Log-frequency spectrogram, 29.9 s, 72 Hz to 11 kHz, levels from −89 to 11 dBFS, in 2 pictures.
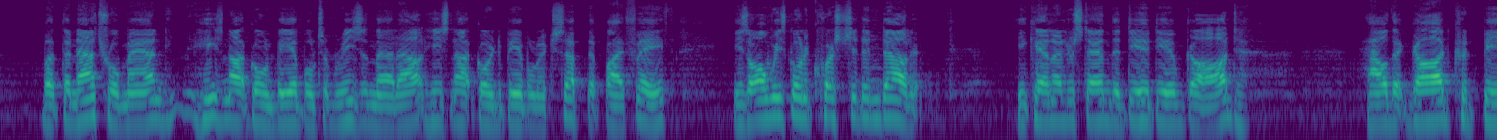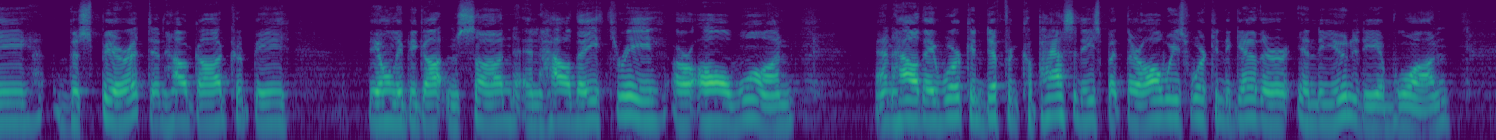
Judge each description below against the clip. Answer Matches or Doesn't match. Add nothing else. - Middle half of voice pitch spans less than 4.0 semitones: Doesn't match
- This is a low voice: Doesn't match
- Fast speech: Doesn't match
